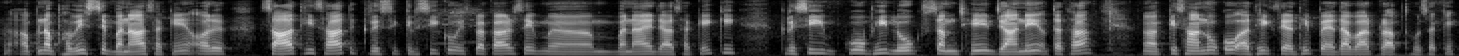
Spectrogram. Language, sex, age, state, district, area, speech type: Hindi, male, 45-60, Madhya Pradesh, Bhopal, urban, spontaneous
